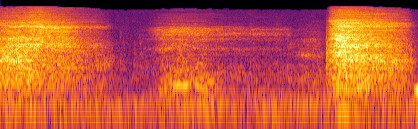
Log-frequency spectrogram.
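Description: A man breathing hard through a body-weight scapular shrug, his breaths paced to the reps: a long breath out, a fainter breath about halfway through, then a sudden loud breath out near the end as he squeezes his shoulder blades.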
